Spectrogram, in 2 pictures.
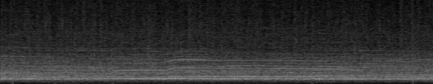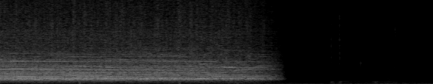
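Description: Studio audience screaming and cheering at the end of a K-pop stage performance, a dense high-pitched wall of many voices that cuts off suddenly about seven seconds in.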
